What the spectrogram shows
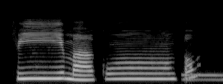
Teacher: Nah, mimnya fathah tanpa ada alif. Jangan dipanjangkan.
